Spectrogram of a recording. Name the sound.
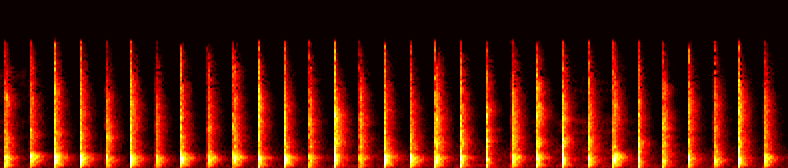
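hand clapping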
